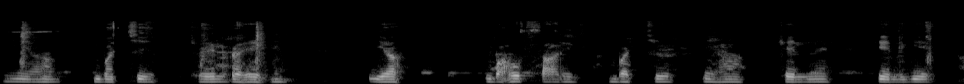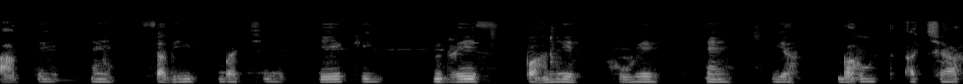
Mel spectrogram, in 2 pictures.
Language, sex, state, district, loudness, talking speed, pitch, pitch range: Hindi, male, Bihar, Jamui, -34 LUFS, 90 wpm, 125 Hz, 120-130 Hz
